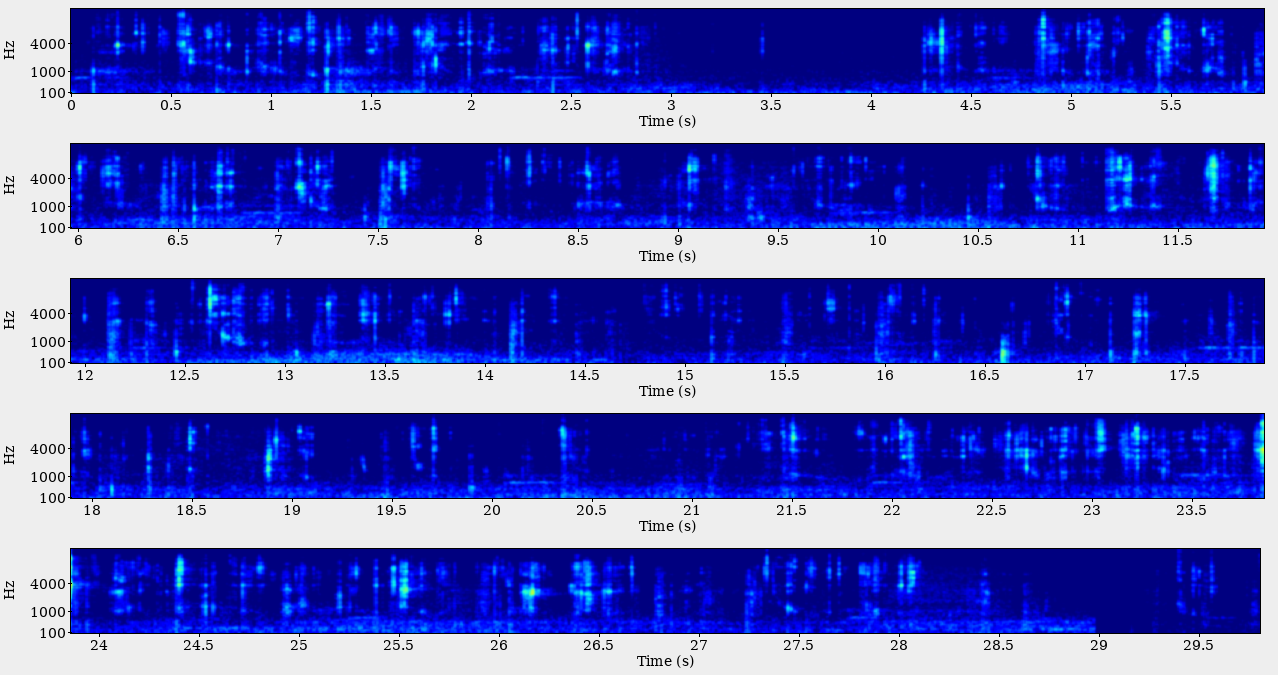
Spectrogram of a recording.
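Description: Chewing a gummy bear close to the microphone: a continuous run of small smacking clicks that cuts off suddenly near the end.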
